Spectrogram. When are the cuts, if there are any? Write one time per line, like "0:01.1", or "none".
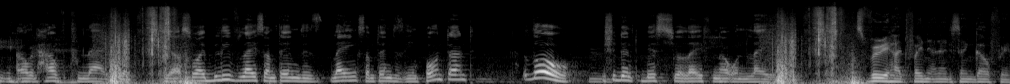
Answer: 0:01.3
0:08.1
